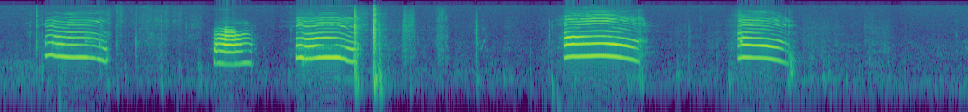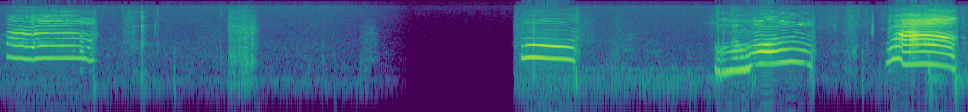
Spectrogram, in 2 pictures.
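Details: Lonely baby cat calling for its mother with repeated clear meows, arched and tonal, some short and some drawn out, coming in irregular bursts with brief silent gaps and a faint knock between calls.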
